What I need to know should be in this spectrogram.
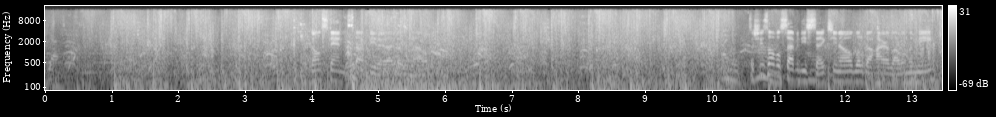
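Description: Video game combat effects crash and thump throughout.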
